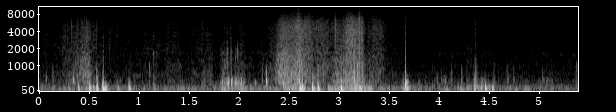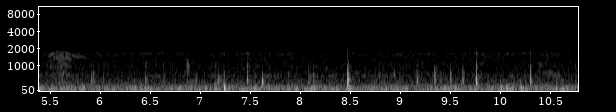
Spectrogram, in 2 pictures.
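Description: Low gurgling and rumbling from the belly with scattered faint pops and clicks, ordinary stomach growling.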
